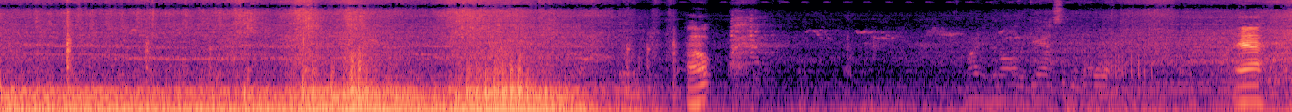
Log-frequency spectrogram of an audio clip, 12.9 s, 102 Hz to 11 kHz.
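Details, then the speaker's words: 1972 Chevy C10 350 V8 not run in years, started on old tank fuel: catches and runs rough about six seconds then dies; ran the carburettor bowl dry, started after adding 10 gallons of fuel. "try to crank it again. Huh. Uh I think it needs more gas."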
